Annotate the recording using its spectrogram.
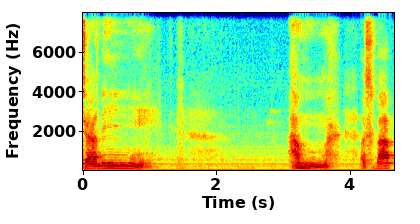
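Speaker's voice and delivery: very slow, deep, breathy film-star drawl. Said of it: "आवाज़ सुनते ही आपको लगता है राजकुमार की याद आती".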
